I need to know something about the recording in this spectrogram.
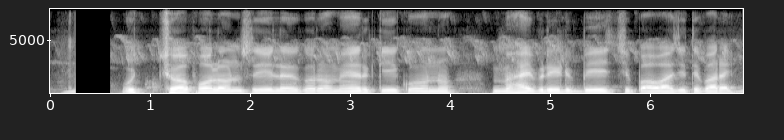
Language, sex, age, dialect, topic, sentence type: Bengali, male, 18-24, Jharkhandi, agriculture, question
